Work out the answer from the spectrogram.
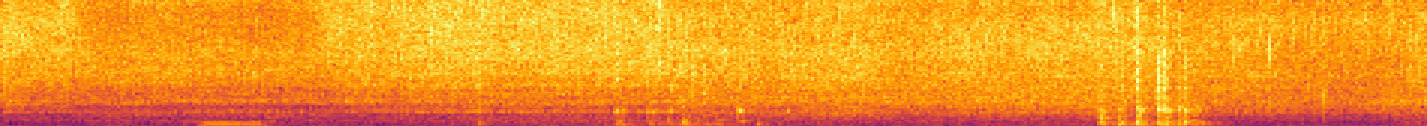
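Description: Spice paste sizzling steadily as it fries in a stainless steel pot, stirred with a wooden spatula. Pre-boiled beef chunks are tipped in from a bowl, with scattered clicks from about three to five seconds in and a louder clatter of knocks about seven to eight seconds in.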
